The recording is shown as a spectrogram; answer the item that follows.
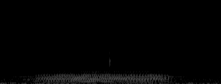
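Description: Near silence, with a faint low sound lasting about a second in the middle.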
